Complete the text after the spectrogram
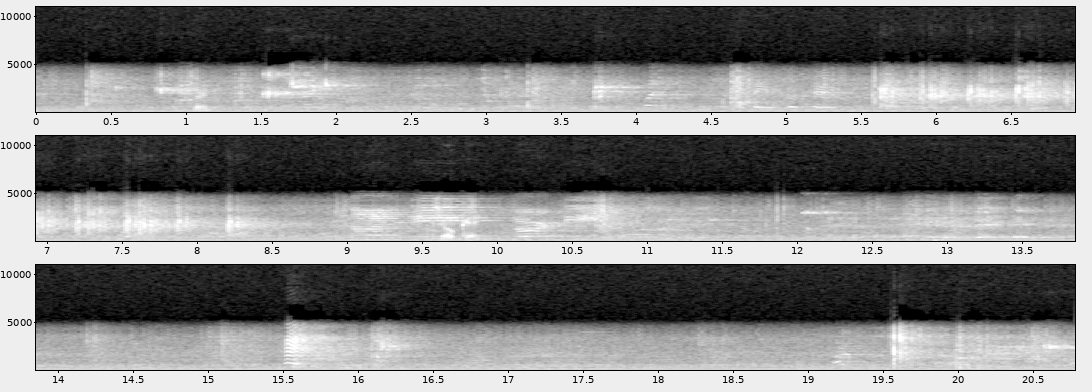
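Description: A badminton racket hits a shuttlecock with sharp pops.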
